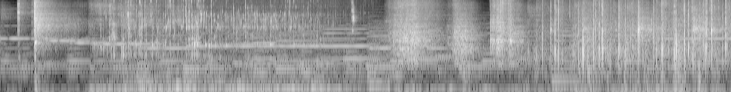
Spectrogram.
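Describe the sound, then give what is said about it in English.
Schweppes ginger ale is poured into a glass for a cocktail in a few surges, with sputtering splashes and a crackling carbonated hiss that rises and fades between pours. “And then the Schweppes ginger ale.”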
